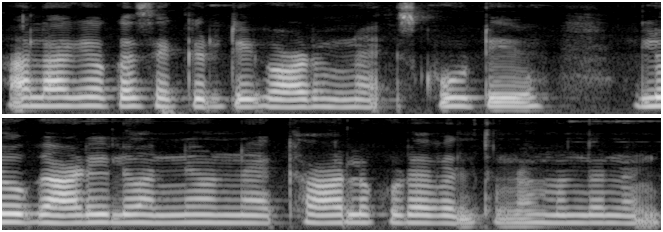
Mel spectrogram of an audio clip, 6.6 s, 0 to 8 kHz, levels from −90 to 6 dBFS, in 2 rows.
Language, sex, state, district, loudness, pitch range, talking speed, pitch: Telugu, female, Andhra Pradesh, Sri Satya Sai, -18 LUFS, 200-215 Hz, 125 wpm, 205 Hz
